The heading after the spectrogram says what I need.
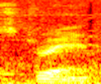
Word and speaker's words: Strachan: Roxy has collaborated and performed with artists such as Donald Alexander Strachan, did I pronounce his name right? Strachan. Oh, Strand, yes.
